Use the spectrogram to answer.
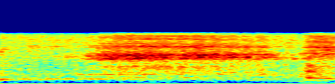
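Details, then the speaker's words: Chest physiotherapy demonstration on an adult at a massage workshop: forced exhalation while the therapist vibrates the chest, the bronchial drainage technique used to loosen secretions in babies with bronchiolitis. "C'est ce que tu fais sur les bébés quand tu veux essayer de fluidifier les sécrétions. Quand il a une bronchiolite, ouais."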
